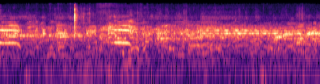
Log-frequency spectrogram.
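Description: Many overlapping voices, high-pitched children's calls and shouts held and rising across the field, with one sharp click about one and a half seconds in.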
